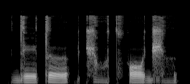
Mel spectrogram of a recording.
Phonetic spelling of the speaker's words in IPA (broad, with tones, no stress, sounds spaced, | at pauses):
d e˩ t ə˧˩˧ | t͡ʃ ɔ̤˧˩˧ t͡sʼ ɔ˩ d͡ʒ ə̤˩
